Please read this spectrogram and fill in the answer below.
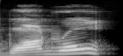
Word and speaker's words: WonRull: don't know okay well it's it's pronounced uh Wan roll but you could just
